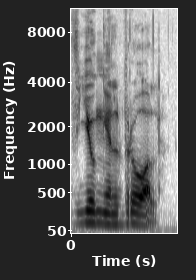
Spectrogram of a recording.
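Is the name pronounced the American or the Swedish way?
Swedish. It is said with a Swedish pronunciation.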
